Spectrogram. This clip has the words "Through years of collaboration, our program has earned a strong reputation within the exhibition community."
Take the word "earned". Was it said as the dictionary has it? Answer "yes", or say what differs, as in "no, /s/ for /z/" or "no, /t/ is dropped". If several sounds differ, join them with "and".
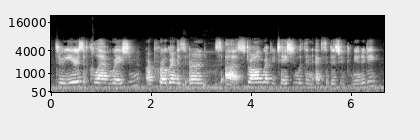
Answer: yes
